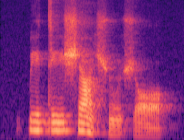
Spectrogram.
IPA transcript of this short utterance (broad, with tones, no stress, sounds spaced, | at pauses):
k͡p i˦ d i˦ ʃ ã˦˨ ʃ ũ˨ ʃ ɔ˨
